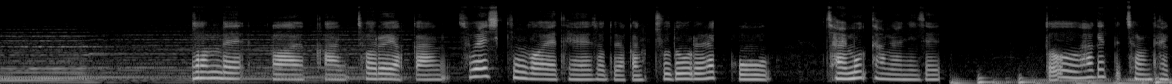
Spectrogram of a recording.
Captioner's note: voiceover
